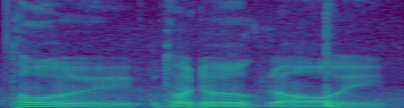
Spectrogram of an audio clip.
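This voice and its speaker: A man's voice: on the low side, unhurried, very noisy, lightly acted. A man voicing a good-natured, easygoing daddy pig with a mild, indulgent manner in a children's cartoon.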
